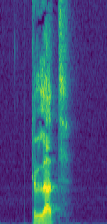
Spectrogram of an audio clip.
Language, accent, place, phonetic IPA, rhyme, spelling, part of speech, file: German, Germany, Berlin, [ɡlat], -at, glatt, adjective, De-glatt.ogg
- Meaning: 1. without roughness or unevenness: smooth; sleek, slick; even; clean (of a shave or cut); straight (of hair) 2. slippery (from e.g. ice, but not from grease)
